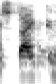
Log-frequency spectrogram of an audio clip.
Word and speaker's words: Steichen: Or this year, Steichen did well. That is Shane Steichen's how you say it.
